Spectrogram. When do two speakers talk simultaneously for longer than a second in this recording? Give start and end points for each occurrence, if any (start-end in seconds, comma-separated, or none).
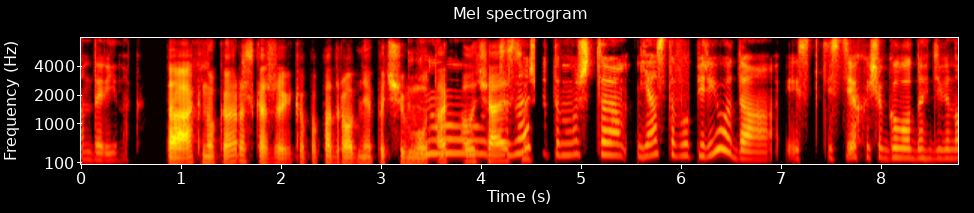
3.3-4.5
